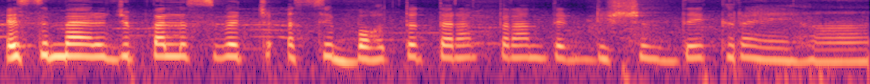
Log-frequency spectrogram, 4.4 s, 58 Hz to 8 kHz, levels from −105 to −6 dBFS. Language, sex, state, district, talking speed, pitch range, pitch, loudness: Punjabi, female, Punjab, Kapurthala, 180 wpm, 260-295 Hz, 275 Hz, -23 LUFS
